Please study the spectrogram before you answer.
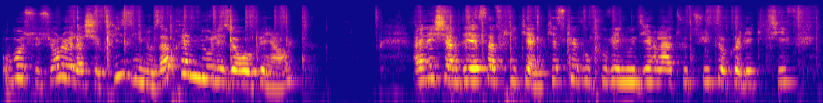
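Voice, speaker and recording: A chatty middle-aged woman giving a spiritual card reading straight to her viewers. Her voice sits a little high. She talks casually and slips into playful mini-scenes with other voices. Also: moderate pace, slight background noise. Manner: chatty, animated, acts out little imagined dialogues. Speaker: tarot and oracle card reader.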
